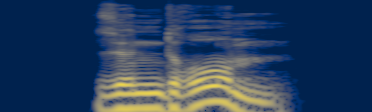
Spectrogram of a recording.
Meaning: syndrome
- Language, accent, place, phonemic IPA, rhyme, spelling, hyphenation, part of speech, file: German, Germany, Berlin, /zʏnˈdʁoːm/, -oːm, Syndrom, Syn‧drom, noun, De-Syndrom.ogg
